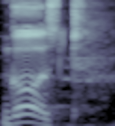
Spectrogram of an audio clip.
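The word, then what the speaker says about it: ghost: H sound சைலெண்ட்ல இருக்கும் examples பாருங்க கோஸ்ட் இதுல மிடில்ல வந்து ஹெச் வருது நம்ம ஹெச் சைலெண்ட்ன்னு குடுத்துட்டு கோஸ்ட்ன்னு சொல்றோம் சரிங்களா ஆ இனிஷியல்ல ஹச் வருது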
